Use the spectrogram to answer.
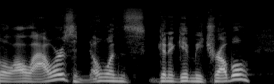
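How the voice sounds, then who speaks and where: Delivered at a moderate pace in a normal speaking voice, the audio is dry and close with no echo, a very clean recording with a silent background. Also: man. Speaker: guest sharing addiction story. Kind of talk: testimony.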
